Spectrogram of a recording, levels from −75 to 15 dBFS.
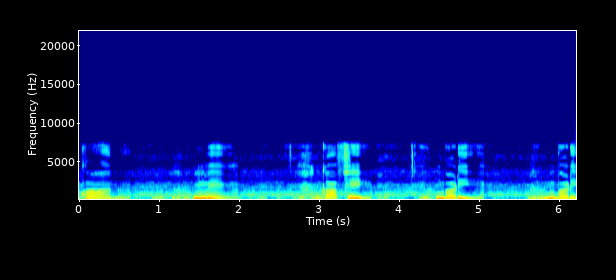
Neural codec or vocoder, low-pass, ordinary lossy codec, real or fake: none; 7.2 kHz; none; real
